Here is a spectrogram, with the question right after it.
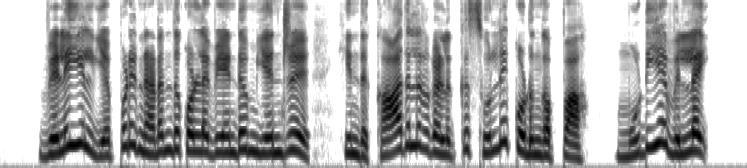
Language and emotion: Tamil, angry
